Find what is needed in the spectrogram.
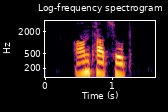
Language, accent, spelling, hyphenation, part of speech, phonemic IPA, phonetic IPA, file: Armenian, Eastern Armenian, անթացուպ, ան‧թա‧ցուպ, noun, /ɑntʰɑˈt͡sʰup/, [ɑntʰɑt͡sʰúp], Hy-անթացուպ.ogg
- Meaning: crutch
